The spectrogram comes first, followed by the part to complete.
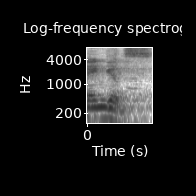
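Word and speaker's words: Engels: দারুন বই লিখে গেছেন উনার নামের বানান দেখলে মনে হয় ফেরেশতা জাতীয় কিছু উচ্চারণটা এঙ্গেলস the origin of family একটু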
